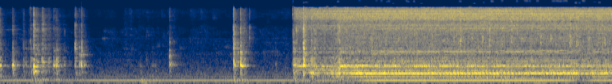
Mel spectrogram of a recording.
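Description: Short plastic clicks and knocks as the fine grater drum and cheese are fitted into a slicer-shredder attachment. About four seconds in, a KitchenAid stand mixer switches on and runs steadily, spinning the grater drum as it grates cheese.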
